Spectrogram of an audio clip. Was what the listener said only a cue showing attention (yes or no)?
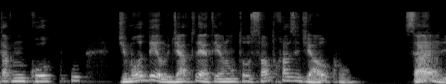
no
